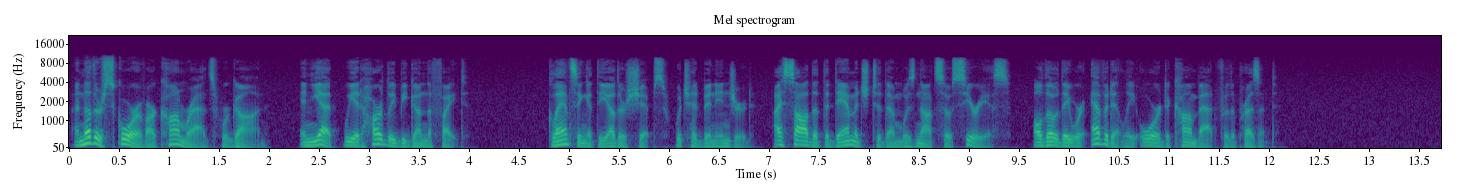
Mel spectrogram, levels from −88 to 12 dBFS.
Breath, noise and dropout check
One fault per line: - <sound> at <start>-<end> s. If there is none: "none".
none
